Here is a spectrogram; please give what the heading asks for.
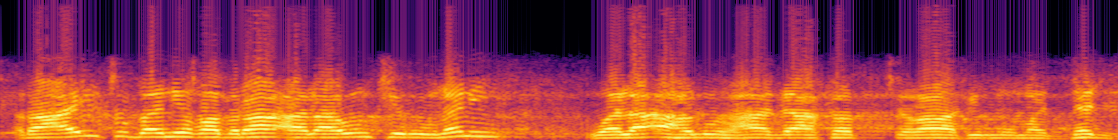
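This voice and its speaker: A man's voice: high voice, fairly bright tone. Man teaching grammar, asks rhetorical questions. Lo-fi lecture hall recording. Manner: reads a text aloud, then explains it with rhetorical questions. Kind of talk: classroom commentary on a grammar text. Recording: muffled, echoey lecture hall.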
